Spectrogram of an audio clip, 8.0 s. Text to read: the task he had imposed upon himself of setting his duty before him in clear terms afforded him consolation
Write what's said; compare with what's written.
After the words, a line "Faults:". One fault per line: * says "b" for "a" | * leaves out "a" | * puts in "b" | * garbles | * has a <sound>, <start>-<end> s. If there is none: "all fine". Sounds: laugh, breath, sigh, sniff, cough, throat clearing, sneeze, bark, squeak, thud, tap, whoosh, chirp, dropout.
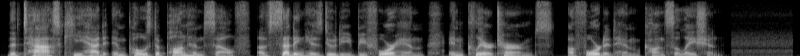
the task he had imposed upon himself of setting his duty before him in clear terms afforded him consolation
Faults:
all fine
